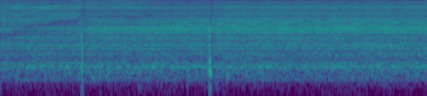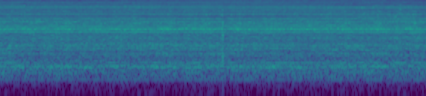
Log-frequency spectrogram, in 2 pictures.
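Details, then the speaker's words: Brake drum being machined on an Ammco brake lathe to remove a glazed finish, nearing the end of the first cut: steady high-pitched hiss of the cutting bit on the spinning drum, smooth and even with no chatter. A clean cut. "sounds like we're getting near the end of our cut our first cut"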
